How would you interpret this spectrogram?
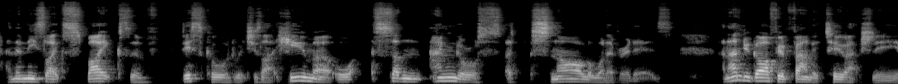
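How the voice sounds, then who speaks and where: A man's voice: on the low side, sharp tone, husky. A man thinking aloud enthusiastically in a casual interview as a production guest. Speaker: audio drama production guest.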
